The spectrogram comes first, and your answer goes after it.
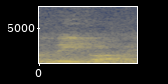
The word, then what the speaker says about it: Levi: But this time we're going to be looking at Levi, or Levi, you might pronounce it.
